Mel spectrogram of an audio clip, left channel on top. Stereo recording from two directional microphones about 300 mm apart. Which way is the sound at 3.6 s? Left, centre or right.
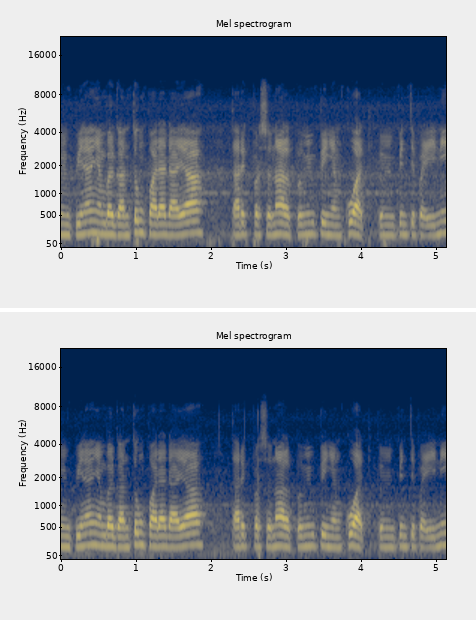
Left.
